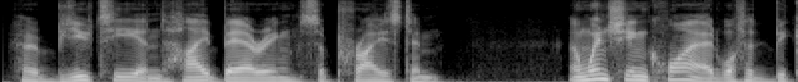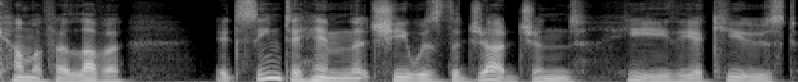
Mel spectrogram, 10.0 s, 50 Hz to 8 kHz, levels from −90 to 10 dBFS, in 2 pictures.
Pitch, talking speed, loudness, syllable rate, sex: 110 Hz, 180 wpm, -19 LUFS, 5.2 syllables/s, male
